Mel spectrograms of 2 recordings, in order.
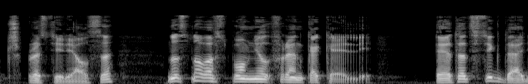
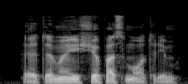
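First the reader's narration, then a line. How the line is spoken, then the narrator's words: Grim. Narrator (Russian): мрачно сказал Джордж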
